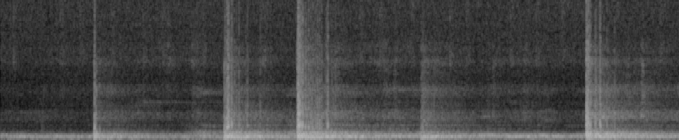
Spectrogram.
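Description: Padel ball hit back and forth with padel rackets in a rally: five sharp pops, the first about a second in and the last near the end, over a steady background noise.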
